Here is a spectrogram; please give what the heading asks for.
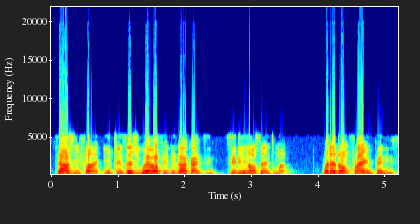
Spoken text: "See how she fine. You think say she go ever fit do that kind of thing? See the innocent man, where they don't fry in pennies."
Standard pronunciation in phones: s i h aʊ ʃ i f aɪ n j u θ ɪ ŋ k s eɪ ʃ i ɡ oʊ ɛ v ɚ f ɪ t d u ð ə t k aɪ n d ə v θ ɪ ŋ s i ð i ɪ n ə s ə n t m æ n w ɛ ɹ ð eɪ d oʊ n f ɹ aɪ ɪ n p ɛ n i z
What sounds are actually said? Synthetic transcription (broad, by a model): s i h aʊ ʃ i f aɪ n j u t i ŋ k s eɪ ʃ i ɡ oʊ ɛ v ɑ f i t d u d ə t k aɪ n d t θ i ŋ s i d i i n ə s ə n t m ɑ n w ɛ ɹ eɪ d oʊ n f ɹ aɪ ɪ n p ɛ n i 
